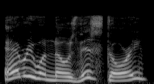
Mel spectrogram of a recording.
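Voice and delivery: put-on high, incredulous little girl; exclaiming. A narrator's reading. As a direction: insist on it in disbelief. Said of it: "Daphne exclaimed".

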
